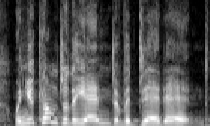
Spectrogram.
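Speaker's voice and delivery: ordinary talk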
